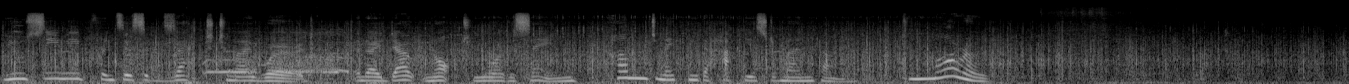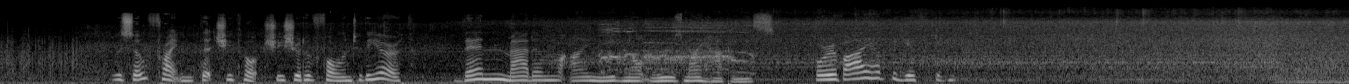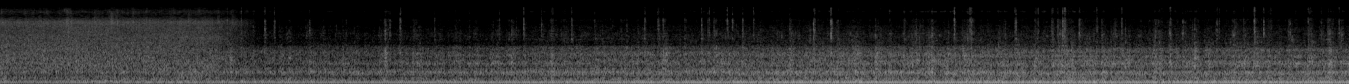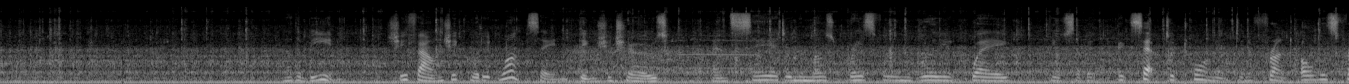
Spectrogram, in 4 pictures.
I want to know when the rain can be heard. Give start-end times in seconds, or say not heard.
0.0-29.6.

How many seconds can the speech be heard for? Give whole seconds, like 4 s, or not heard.
29 s.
